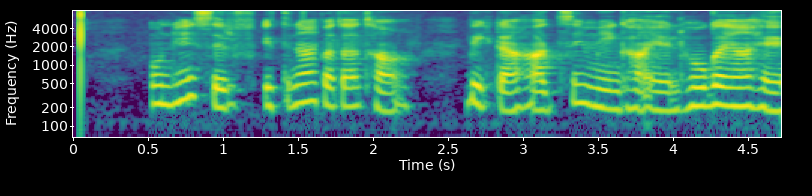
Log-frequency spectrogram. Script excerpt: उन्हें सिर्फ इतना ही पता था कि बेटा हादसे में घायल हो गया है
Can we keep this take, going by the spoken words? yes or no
no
